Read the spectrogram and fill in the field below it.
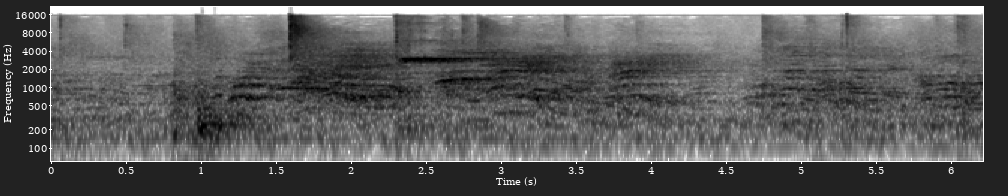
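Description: A ball bounces on a wooden floor in a large echoing hall.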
